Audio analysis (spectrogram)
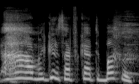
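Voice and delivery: high-pitched panicked exclamation; dad reliving the moment of realising his son was unbuckled; retold panic. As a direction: squeak it out in sudden alarm. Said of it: "I screamed 'cause I was like".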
